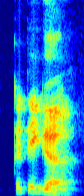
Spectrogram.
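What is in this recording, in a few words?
"ketiga", Malay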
